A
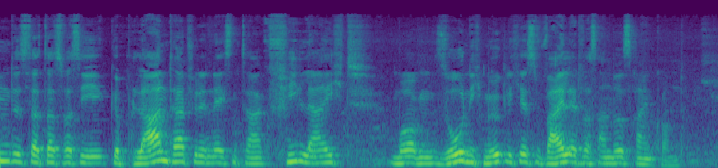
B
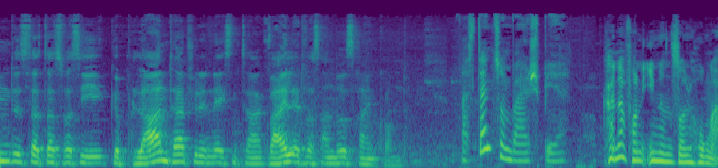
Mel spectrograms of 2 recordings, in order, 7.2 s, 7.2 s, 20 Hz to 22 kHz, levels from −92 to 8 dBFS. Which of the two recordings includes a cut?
B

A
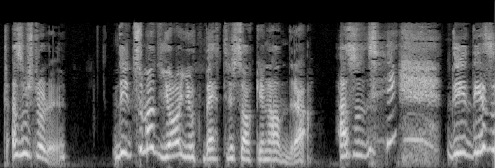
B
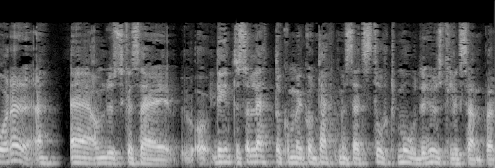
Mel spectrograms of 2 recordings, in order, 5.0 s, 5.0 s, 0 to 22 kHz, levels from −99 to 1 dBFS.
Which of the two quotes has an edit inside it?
B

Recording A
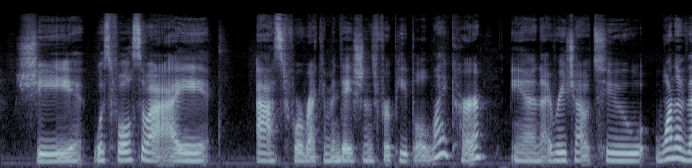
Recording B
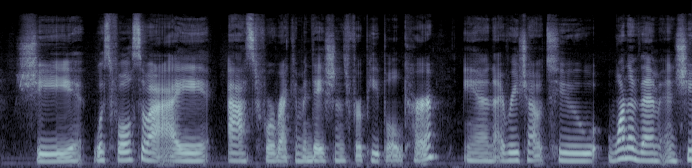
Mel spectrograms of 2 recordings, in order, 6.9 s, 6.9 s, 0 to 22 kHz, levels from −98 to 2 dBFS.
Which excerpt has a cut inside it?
B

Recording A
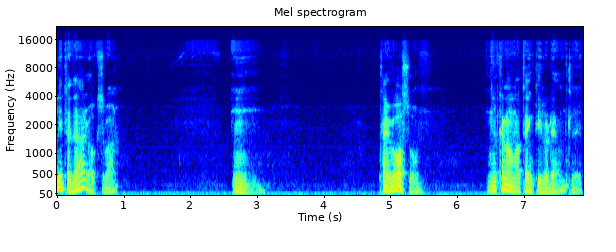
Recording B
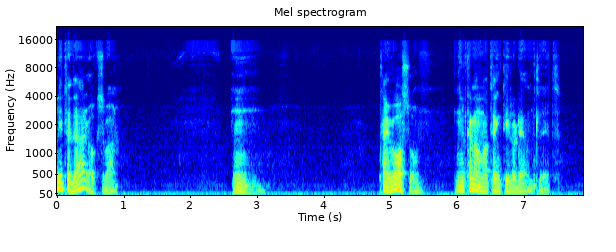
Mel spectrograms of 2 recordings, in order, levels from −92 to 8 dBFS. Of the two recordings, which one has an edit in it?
B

